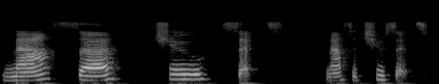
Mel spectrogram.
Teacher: talking about Massachusetts it's going to be this massetts Massachusetts Che third syllable stress on this chusetts · Chew, third syllable stress on this, Chusets.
